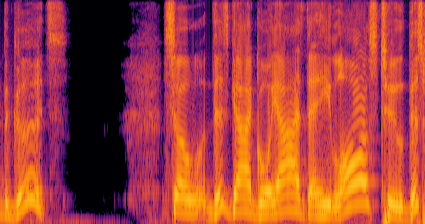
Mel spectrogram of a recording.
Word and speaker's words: Gollaz: Well, anyway, Top Ring has this card down in Mexico and Lindalfo Delgado should go on to lose to Gabriel Goyaz. That's how you pronounce his name.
